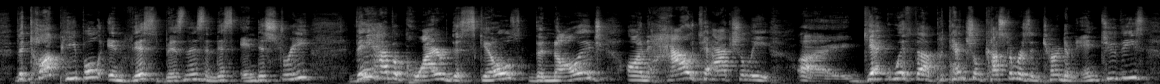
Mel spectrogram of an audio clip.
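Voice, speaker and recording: Against noticeable background noise, a man with an extremely high pitch speaks in an animated tone with lively intonation. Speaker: door-to-door sales trainer. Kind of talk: sales training talk to camera. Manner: halting, repeats words.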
